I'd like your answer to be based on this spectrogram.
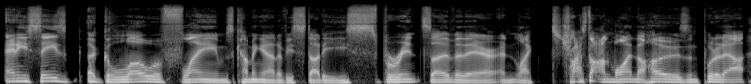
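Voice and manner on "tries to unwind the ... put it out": usual speaking voice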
